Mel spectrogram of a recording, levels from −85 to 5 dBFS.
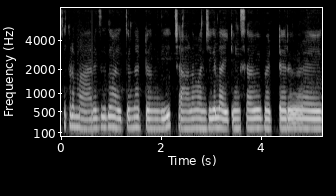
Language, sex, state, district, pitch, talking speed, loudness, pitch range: Telugu, female, Andhra Pradesh, Chittoor, 175 Hz, 105 wpm, -18 LUFS, 170-185 Hz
